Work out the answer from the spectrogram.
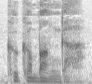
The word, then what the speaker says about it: Cucamonga: 365 today the adventure brings us to Rancho Cucamonga California does say it right Lyndsey Cucamonga that's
